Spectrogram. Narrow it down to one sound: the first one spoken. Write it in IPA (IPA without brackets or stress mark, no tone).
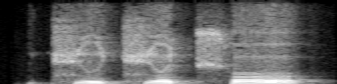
t͡ɕ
